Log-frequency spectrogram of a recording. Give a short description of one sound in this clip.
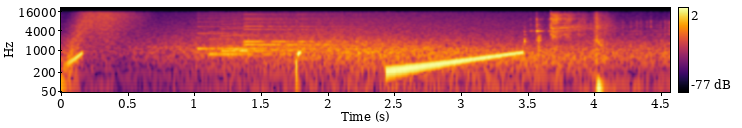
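A short bright chime plays as a fish is landed.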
